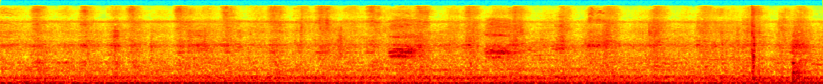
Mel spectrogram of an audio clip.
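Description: Outdoor ambience: a steady low rumble throughout, with two short bird calls about four and five seconds in.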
